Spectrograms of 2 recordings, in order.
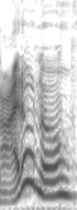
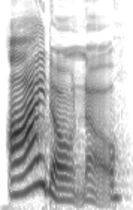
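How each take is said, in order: First: The word I is not specially stressed. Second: The word I is strongly stressed. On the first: The speaker is unsure. "you hear that stress pattern" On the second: The speaker doesn't know, but someone else might. "you can stress the word I"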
